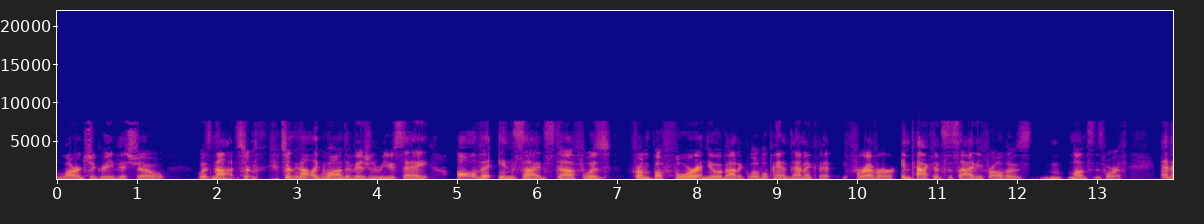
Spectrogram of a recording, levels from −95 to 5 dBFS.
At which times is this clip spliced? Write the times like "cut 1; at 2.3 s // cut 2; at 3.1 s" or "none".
cut 1; at 8.0 s // cut 2; at 9.8 s // cut 3; at 10.5 s // cut 4; at 13.0 s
